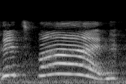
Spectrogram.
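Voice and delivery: high excited burst. Real, not acted. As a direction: blurt it out with glee. Bursts out after "who cares.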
